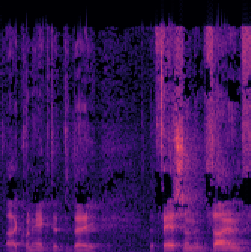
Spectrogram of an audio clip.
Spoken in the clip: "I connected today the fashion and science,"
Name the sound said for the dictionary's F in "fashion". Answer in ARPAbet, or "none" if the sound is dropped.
F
